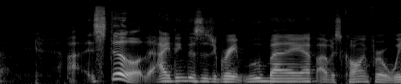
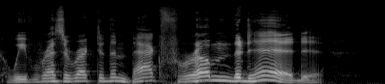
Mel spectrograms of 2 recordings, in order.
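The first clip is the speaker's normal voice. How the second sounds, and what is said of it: Spooky Halloween-style voice. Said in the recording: “did a Halloween impression”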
